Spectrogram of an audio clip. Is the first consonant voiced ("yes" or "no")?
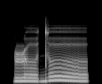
yes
